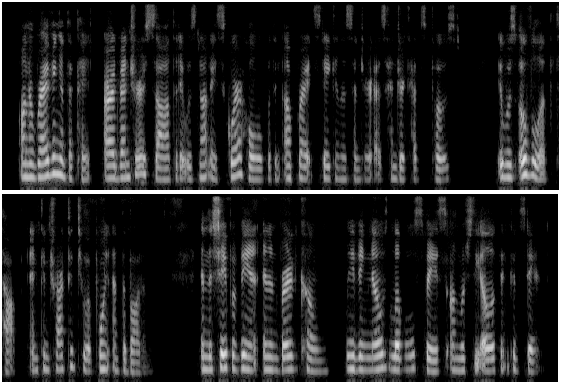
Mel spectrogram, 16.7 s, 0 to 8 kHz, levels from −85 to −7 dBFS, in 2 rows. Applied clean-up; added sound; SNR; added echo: none; none; none; none.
